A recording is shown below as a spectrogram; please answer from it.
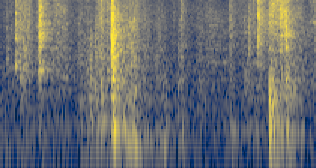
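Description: Short, low voice sounds from a person, and a sharp knock near the end.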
